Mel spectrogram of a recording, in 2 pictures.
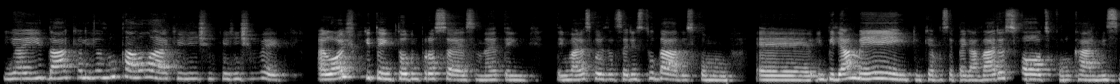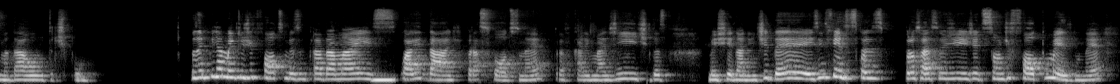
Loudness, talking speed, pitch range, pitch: -17 LUFS, 200 wpm, 210-270 Hz, 245 Hz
